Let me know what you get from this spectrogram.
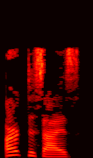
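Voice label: "arcticize", English, British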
